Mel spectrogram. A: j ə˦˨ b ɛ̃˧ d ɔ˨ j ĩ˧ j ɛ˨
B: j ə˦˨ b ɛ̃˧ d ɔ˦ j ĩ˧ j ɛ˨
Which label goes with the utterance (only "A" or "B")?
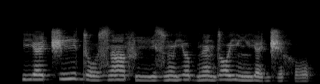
B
